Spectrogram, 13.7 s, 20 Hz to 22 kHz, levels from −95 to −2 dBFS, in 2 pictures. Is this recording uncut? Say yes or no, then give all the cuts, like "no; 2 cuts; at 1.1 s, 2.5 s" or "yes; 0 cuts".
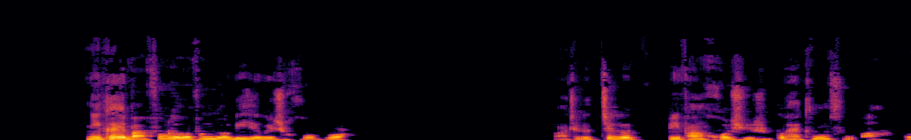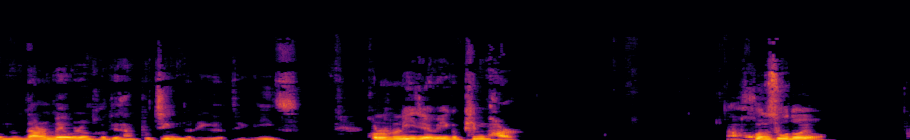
yes; 0 cuts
